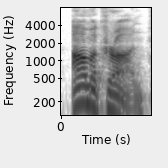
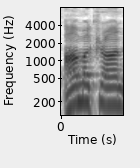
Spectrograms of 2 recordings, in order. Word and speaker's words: omicron: covet variant called omicron i've actually heard it pronounced a couple different ways omicron and omicron but i'm going to go with omicron because that's what seems to make the most sense to me all right so as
